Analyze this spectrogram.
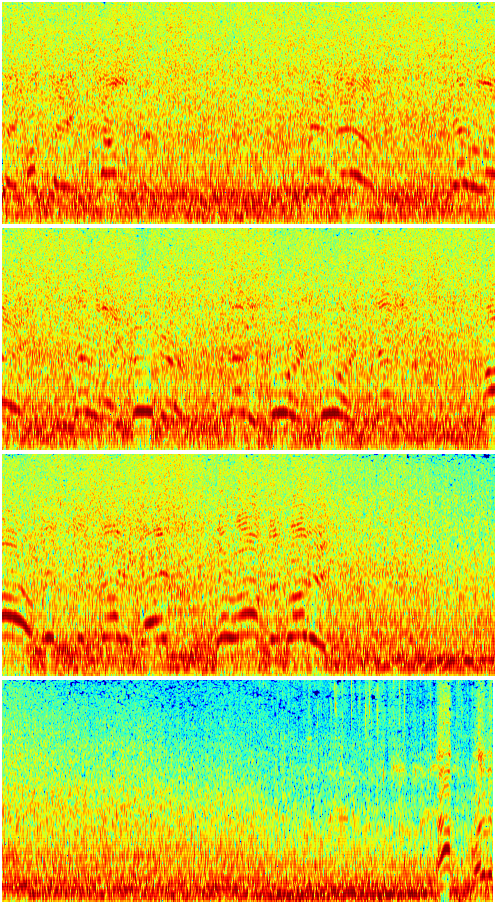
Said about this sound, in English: Now I'm standing over here in pit row, and actually, when the cars come off the turn and head up the straightaway here underneath the bridge, there's actually a clock there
